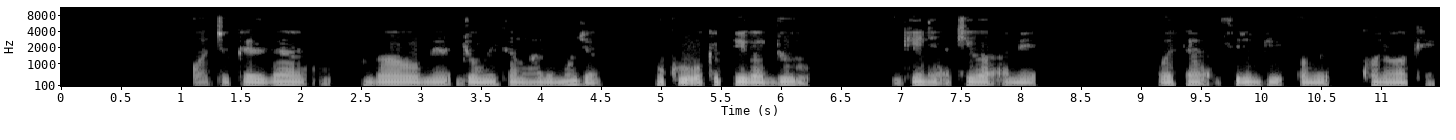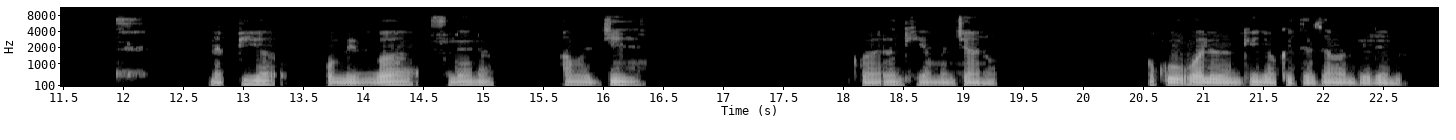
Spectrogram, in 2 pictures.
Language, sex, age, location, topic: Swahili, male, 18-24, Wajir, government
